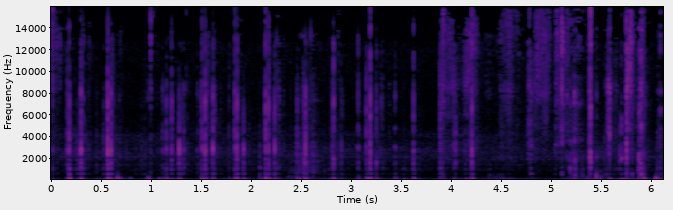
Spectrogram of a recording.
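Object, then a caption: Leather-covered notebook. Fingertips tap and scratch the spine and cover of a closed brown leather-bound notebook, making a fast, irregular stream of soft, dull thuds. Faint brushing and rubbing sounds run between the taps. The hits are mostly low and muffled, with brief brighter scratchy edges.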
